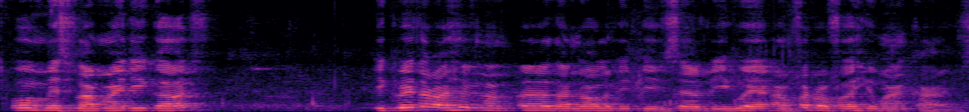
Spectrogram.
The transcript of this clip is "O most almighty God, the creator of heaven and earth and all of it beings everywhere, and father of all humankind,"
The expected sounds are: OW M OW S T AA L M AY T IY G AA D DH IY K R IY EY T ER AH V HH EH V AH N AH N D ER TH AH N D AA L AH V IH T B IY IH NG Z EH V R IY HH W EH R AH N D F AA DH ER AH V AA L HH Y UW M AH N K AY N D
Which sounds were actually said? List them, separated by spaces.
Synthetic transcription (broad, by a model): OW M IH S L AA M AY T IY G AA D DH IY K R IY EY T ER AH HH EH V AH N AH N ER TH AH N AA L AH V IH T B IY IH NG S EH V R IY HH W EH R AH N F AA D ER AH F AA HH Y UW M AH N K AY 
